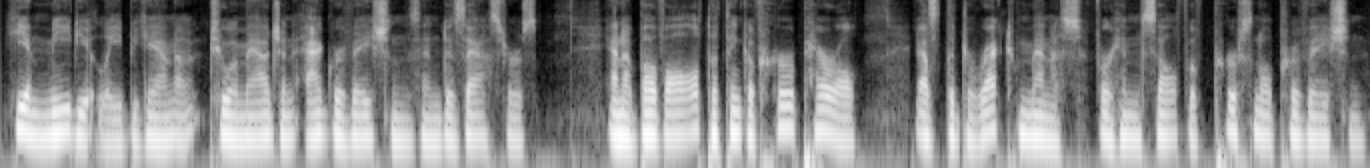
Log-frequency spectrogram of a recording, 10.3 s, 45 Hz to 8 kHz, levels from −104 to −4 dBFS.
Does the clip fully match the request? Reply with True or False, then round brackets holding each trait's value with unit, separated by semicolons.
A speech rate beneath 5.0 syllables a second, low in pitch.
False (5.4 syllables/s; 115 Hz)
